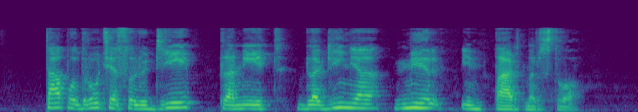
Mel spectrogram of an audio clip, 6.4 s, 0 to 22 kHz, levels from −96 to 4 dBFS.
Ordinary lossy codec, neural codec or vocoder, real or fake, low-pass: none; codec, 16 kHz, 4 kbps, FunCodec, trained on LibriTTS, 50 frames a second; fake; none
